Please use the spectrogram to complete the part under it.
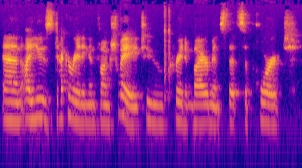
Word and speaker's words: feng shui: Feng shui? Am I saying that right? – Yeah, it's feng shui is what feng shui. It is. – So, I was right.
